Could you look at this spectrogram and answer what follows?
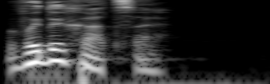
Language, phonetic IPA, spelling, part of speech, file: Russian, [vɨdɨˈxat͡sːə], выдыхаться, verb, Ru-выдыхаться.ogg
- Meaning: to lose smell, to lose fragrance, to become flat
